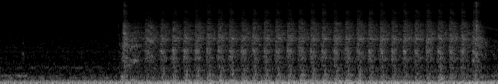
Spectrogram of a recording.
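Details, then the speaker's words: 2005 Toyota Camry with a crank-no-start problem: even starter cranking at about two beats a second for nearly four seconds, never catching. Immobilizer permit start has reverted to "no go" after it died, so the immobilizer is blocking the start. "uh oh now that same permanent spark no go wow all right then we'll sit here and wait for another six to ten minutes and see if it switches to uh okay again"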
